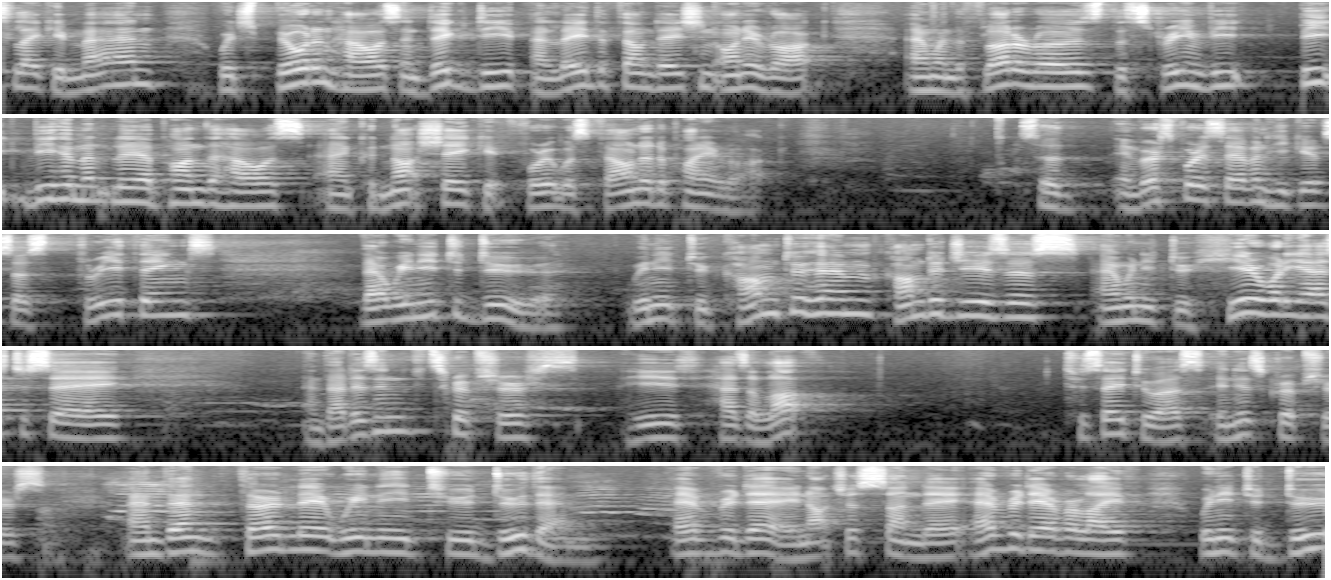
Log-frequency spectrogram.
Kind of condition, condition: setting, large echoing room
